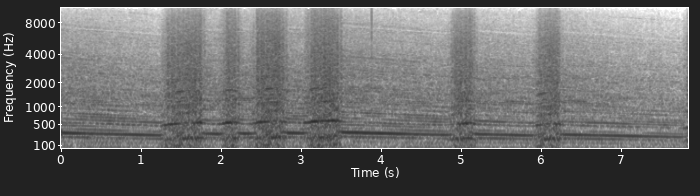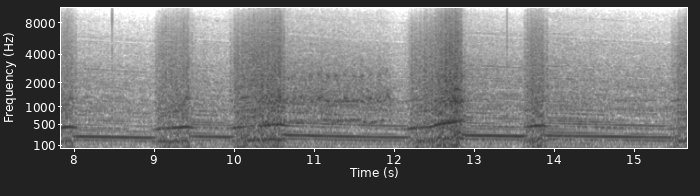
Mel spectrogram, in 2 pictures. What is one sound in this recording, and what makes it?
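A sports car engine drones as the car cruises along.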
